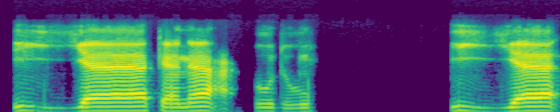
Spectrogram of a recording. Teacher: প্রথমটাকে একটু নিচে করে ফেললাম এবং একটা বাউন্স দিলাম, যাতে বোঝা যায় ক্লিয়ারলি যে দুইটা ইয়া আছে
